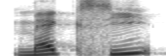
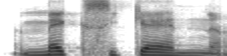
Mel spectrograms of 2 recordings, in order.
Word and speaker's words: mexicaine: Mexicaine. Mexicaine. Eso ella es mexicana. Cuidado el cambio de pronunciación. El sonido de la N se libera.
